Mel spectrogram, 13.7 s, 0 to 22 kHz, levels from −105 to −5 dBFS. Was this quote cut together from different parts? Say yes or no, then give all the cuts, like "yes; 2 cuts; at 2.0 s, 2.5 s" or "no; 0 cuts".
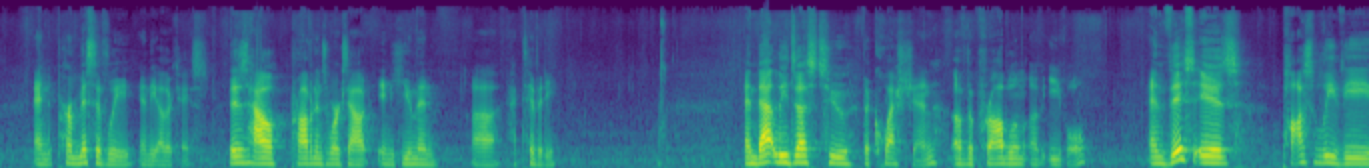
yes; 2 cuts; at 2.2 s, 11.2 s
